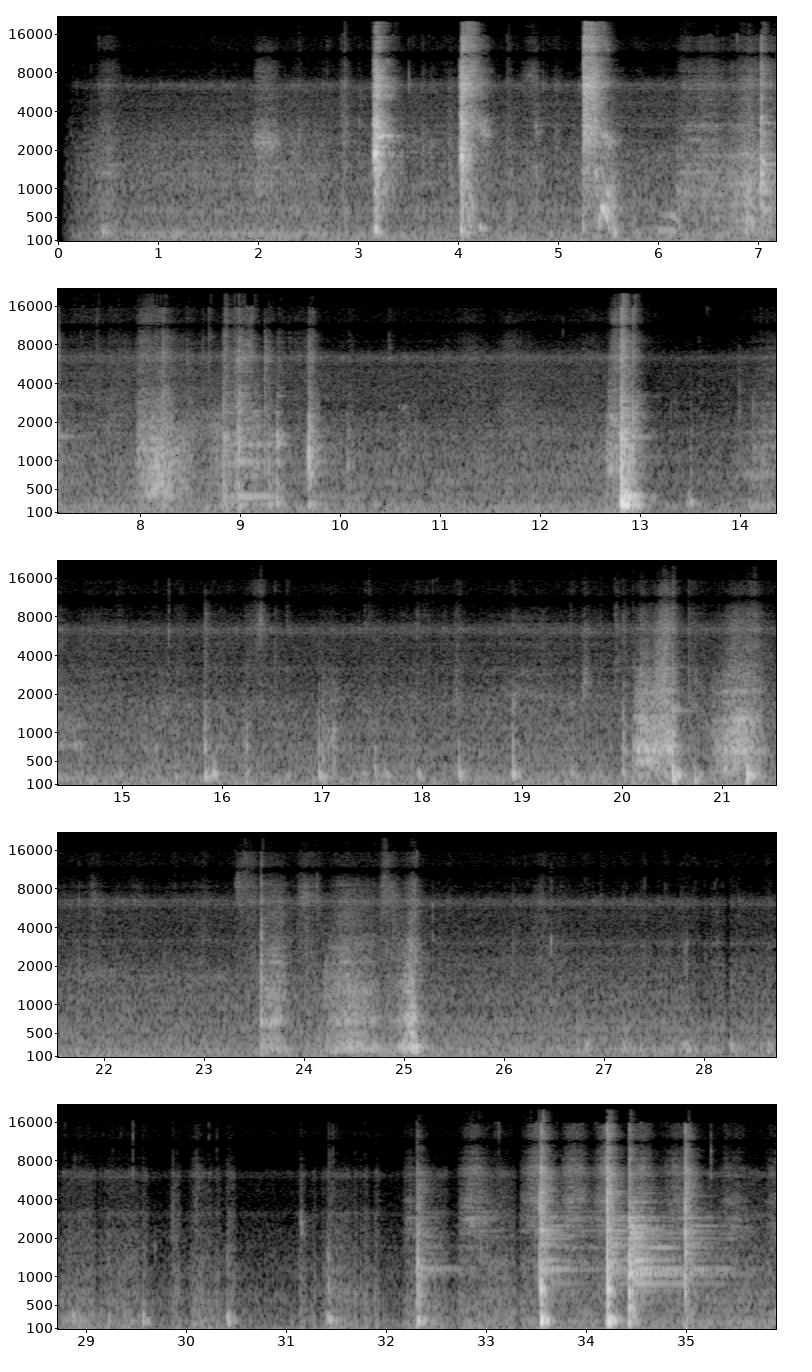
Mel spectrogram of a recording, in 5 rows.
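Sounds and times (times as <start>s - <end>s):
baby sneezing: 3.1s - 4.4s, 5.2s - 5.7s
object scraping along floor: 6.2s - 9.5s, 20.0s - 21.6s, 23.5s - 25.3s.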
